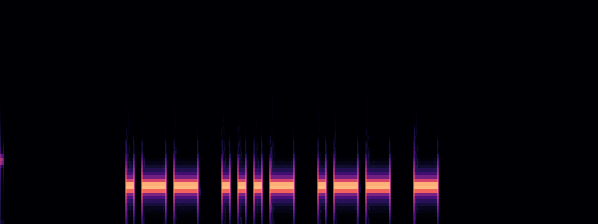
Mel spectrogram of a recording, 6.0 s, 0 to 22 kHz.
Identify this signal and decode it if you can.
Morse code, heard as a keyed tone, about 15 wpm, 700 Hz. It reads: WVWT
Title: Four Challenging Letter-Number Combinations 15wpm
